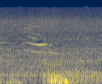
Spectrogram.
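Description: A stray kitten on the side of the road in Louisiana gives a soft, short meow, with a brief upward wavering cry rising briefly above a steady low background hum, then fading.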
